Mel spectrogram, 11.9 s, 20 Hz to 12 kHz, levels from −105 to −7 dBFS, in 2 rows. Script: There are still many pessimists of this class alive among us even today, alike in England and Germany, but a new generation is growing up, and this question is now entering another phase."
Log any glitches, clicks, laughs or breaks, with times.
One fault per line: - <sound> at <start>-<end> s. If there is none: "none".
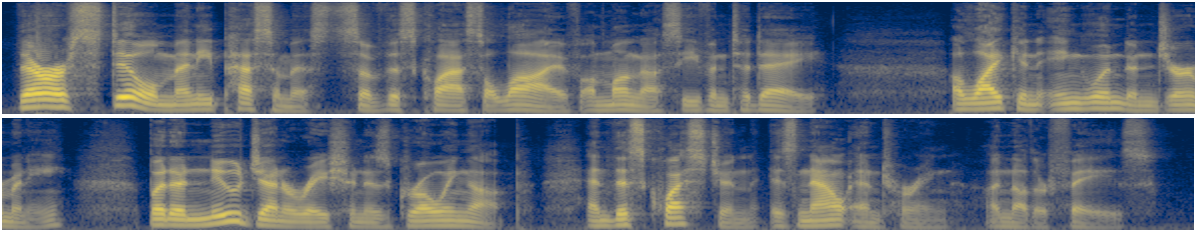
none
